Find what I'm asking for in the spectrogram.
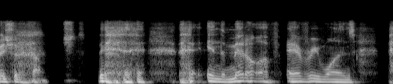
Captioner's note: laugh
